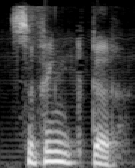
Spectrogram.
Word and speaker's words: sphincter: पीएच इसमें silent है। स्फिंग IN जो है वो इंक और CK की साउंड देता है, स्फिंक्टर।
